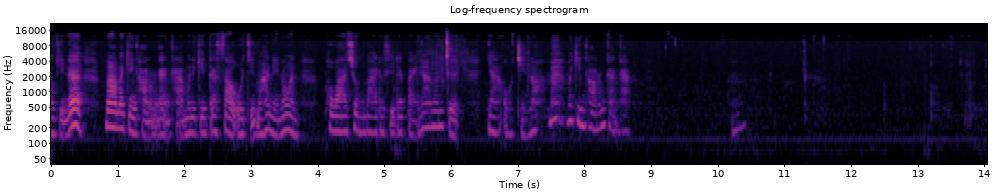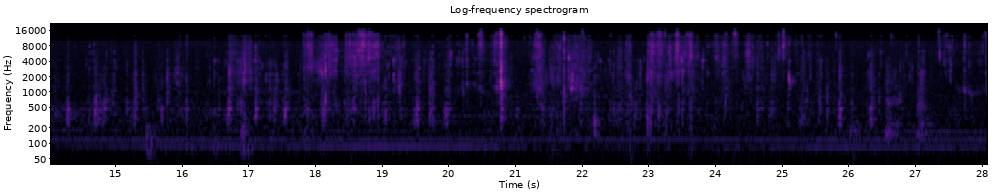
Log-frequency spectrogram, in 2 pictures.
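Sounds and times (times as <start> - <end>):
crisp crunching and wet chewing: 13.1 - 28.0.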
